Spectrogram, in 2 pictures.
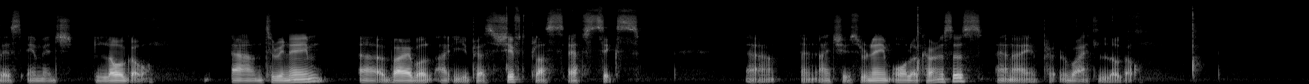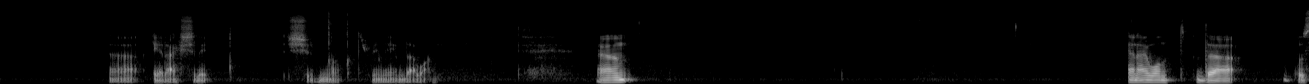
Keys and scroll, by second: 19.6 super+Left, 24.5 super+Right.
